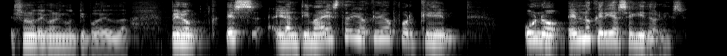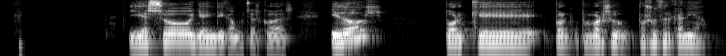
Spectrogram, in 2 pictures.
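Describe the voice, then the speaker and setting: Pausing long and often, a man with a fairly high pitch and a dark, mellow tone speaks at a fairly slow pace with lively intonation. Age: 60s. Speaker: writer and inner-work guide. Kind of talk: interview.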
